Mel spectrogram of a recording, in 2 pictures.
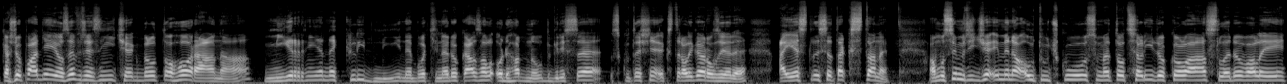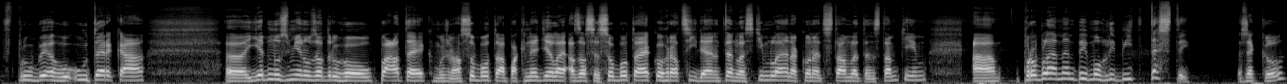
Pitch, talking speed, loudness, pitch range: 195 Hz, 155 wpm, -20 LUFS, 165-210 Hz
